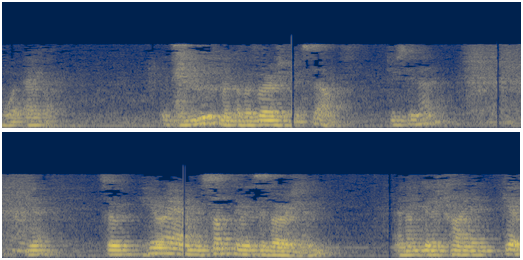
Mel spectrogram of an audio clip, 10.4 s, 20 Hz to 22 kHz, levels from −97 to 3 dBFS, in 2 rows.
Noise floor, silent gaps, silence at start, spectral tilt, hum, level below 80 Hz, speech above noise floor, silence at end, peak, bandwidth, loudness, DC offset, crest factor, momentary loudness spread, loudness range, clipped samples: -46 dBFS; none; 0 s; -7 dB/octave; none; -58 dBFS; 27 dB; 0 s; -2 dBFS; 5.8 kHz; -20 LUFS; under 0.1%; 18 dB; 18 LU; 5 LU; under 0.1%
